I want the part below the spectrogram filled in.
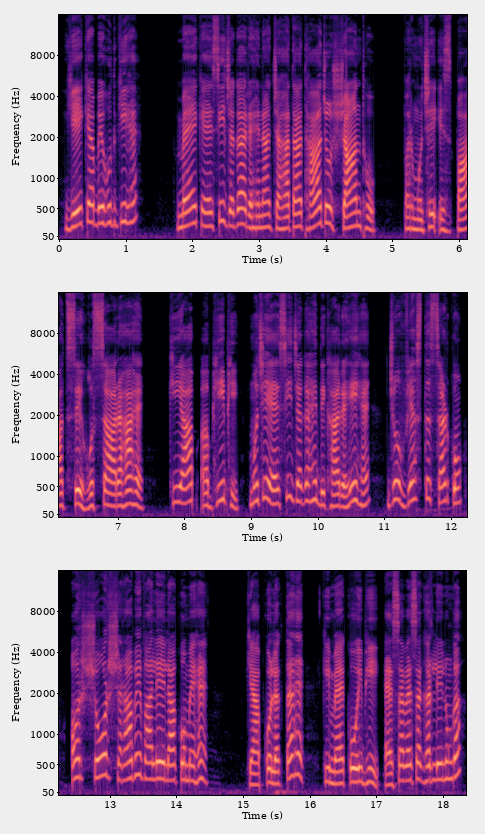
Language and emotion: Hindi, angry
